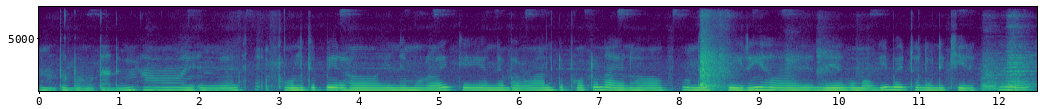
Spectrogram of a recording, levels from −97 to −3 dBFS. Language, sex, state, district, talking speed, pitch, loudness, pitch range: Maithili, female, Bihar, Samastipur, 65 wpm, 210 Hz, -32 LUFS, 210-220 Hz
